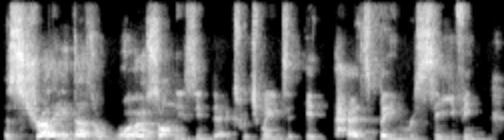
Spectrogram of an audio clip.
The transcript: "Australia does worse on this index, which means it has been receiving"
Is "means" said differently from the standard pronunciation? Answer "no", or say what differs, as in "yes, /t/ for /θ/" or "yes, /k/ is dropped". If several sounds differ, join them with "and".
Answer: no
